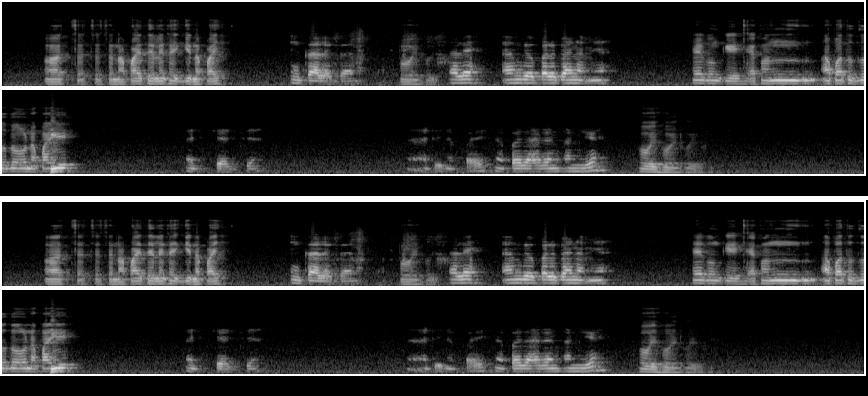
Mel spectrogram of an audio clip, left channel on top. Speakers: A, on the right; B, on the right.
A: ᱟᱪᱪᱷᱟ ᱪᱷᱟ ᱱᱟᱯᱟᱭ ᱛᱟᱦᱮᱸ ᱞᱮᱱ ᱠᱷᱟᱡ ᱜᱮ ᱱᱟᱯᱟᱭ᱾
B: ᱚᱠᱟᱞ ᱮᱠᱟᱞ
A: ᱦᱳᱭ ᱦᱳᱭ
B: ᱛᱟᱦᱚᱞᱮ ᱟᱢᱜᱮ ᱚᱠᱟᱞᱮᱠᱟ ᱦᱮᱱᱟᱜ ᱢᱮᱭᱟ?
A: ᱦᱮᱸ ᱜᱚᱝᱠᱮ ᱮᱠᱷᱚᱱ ᱟᱯᱟᱛᱚᱛᱚ ᱫᱚ ᱱᱟᱯᱟᱭ ᱜᱮ᱾
B: ᱟᱪᱪᱷᱟ ᱟᱪᱪᱷᱟ᱾ ᱟᱹᱰᱤ ᱱᱟᱯᱟᱭ, ᱱᱟᱯᱟᱭ ᱛᱟᱦᱮᱸ ᱞᱮᱱ ᱠᱷᱟᱱ ᱜᱮ᱾
A: ᱦᱳᱭ ᱦᱳᱭ ᱦᱳᱭ᱾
